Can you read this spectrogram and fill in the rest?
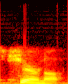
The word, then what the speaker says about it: Sharonoff: It's pretty close. It's Sharonoff.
